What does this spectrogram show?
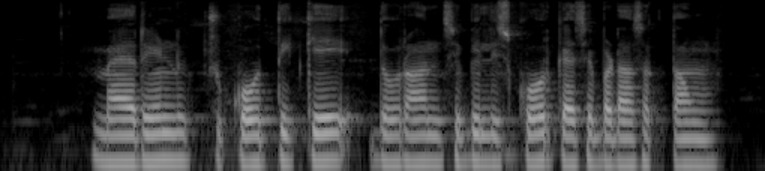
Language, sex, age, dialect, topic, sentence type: Hindi, male, 18-24, Marwari Dhudhari, banking, question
